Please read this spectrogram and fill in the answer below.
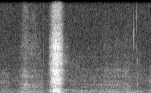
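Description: A man's single short, sharp burst of breath, like a sniff or snort, into a close face-worn microphone about three quarters of a second in.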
